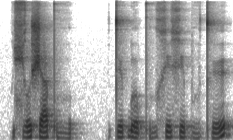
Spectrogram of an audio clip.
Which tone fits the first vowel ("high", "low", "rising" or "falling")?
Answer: rising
